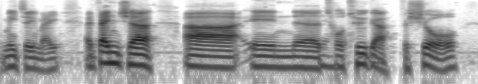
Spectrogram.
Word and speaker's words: Tortuga: Adventure in Tortuga for sure. Is that how you say it, guys? Is it Tortuga? Yeah, that's right.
